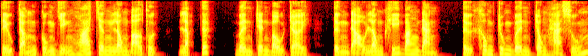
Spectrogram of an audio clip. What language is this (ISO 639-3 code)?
vie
